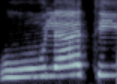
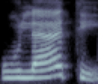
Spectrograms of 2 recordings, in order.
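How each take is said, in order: First: The first vowel is drawn out long. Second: The first vowel is kept short. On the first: The speaker calls it wrong. "ഊലാത്തി എന്ന് പറയരുത്" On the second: The speaker calls it right. "ഈ വാവ് എന്താണ്? ഇവിടെ സൈലന്റ് ആണ്"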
